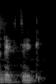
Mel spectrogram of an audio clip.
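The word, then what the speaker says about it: rigtig: Well, when we say Rictic Ninja, do we pronounce it in English or do we pronounce it how I would pronounce it here, which is Riktig Ninja, which means real ninja?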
